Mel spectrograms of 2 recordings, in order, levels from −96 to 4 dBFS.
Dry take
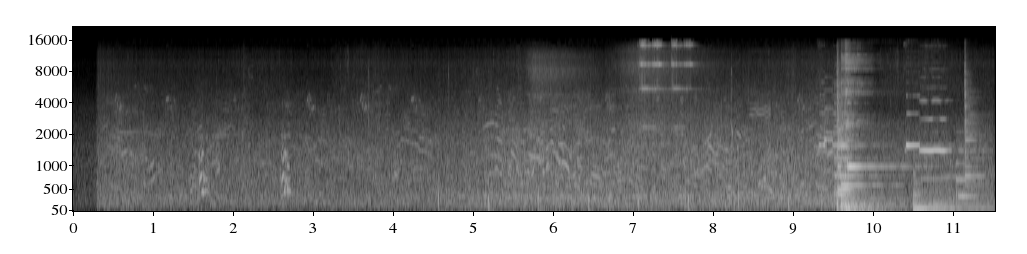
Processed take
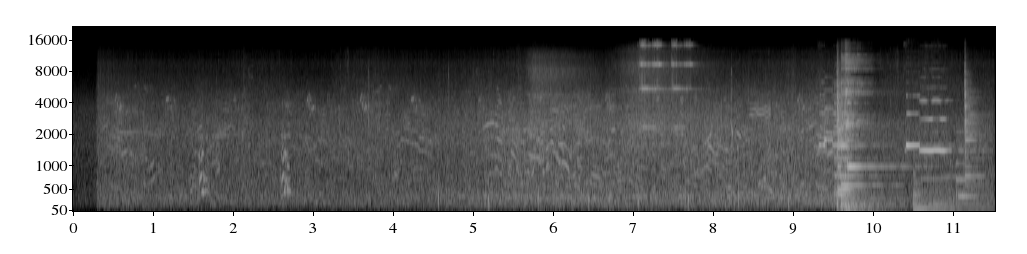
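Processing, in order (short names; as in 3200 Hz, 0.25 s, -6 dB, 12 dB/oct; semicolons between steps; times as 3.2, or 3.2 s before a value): weighting filter D; gain -8 dB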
